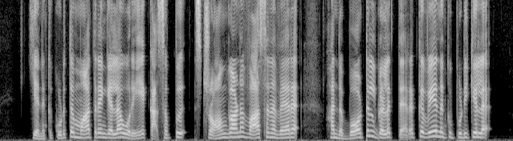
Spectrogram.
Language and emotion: Tamil, disgusted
